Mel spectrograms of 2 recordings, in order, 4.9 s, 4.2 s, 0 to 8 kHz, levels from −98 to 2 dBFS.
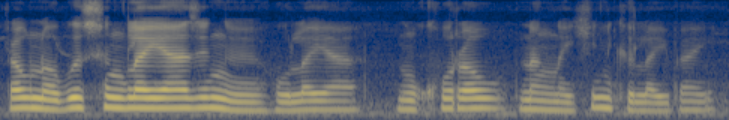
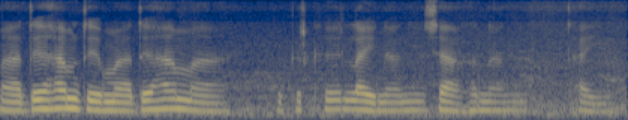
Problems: none marked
